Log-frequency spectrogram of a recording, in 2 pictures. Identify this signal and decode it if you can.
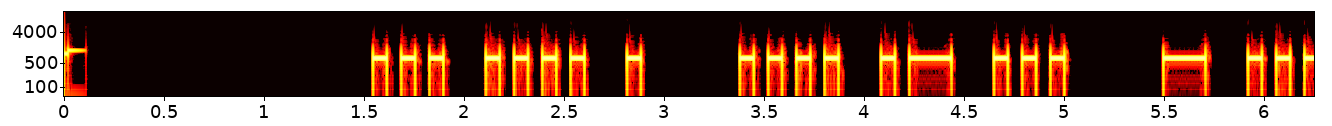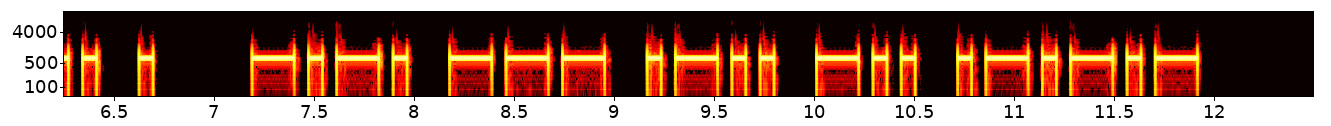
Morse code, heard as a keyed tone, about 17 wpm, 700 Hz. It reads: SHE HAS THE COLD.
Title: Easy Phrases 17wpm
